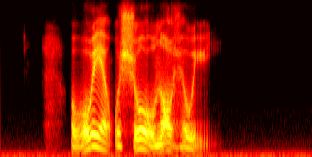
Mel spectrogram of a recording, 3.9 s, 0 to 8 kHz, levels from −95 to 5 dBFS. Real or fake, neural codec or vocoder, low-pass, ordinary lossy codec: fake; autoencoder, 22.05 kHz, a latent of 192 numbers a frame, VITS, trained on many speakers; 7.2 kHz; Opus, 24 kbps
